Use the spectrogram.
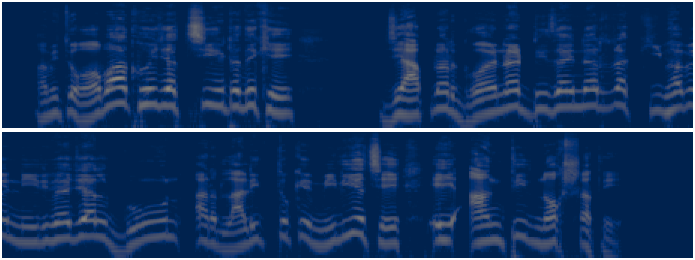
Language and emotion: Bengali, surprised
